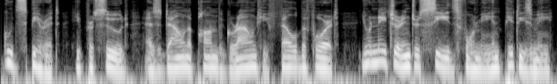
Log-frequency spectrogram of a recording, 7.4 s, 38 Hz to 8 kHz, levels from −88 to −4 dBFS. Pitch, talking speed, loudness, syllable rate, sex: 100 Hz, 170 wpm, -18 LUFS, 4.8 syllables/s, male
